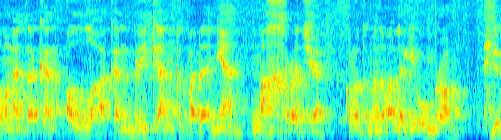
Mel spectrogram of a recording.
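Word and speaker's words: مخرج: ya bahasa Arabnya itu mim Kha ra Jim bacanya makhraj Kenapa digunakan kalimat itu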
